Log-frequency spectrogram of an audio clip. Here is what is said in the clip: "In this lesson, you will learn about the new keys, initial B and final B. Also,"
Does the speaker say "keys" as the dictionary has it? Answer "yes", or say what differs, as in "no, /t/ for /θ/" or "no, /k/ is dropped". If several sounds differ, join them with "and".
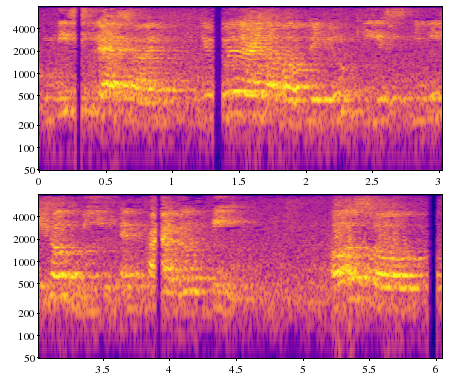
no, /s/ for /z/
